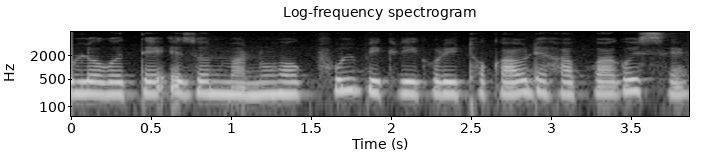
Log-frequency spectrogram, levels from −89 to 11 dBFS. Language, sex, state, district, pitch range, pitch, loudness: Assamese, female, Assam, Kamrup Metropolitan, 210-220 Hz, 215 Hz, -16 LUFS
